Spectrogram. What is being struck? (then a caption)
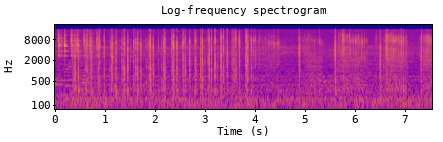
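Embossed faux leather handbag. Long nails rapidly scratch and tap the textured surface of a medium, hollow brown handbag made of glossy embossed crocodile-pattern leather or faux leather with a small metal heart charm. The first four seconds are a dense stream of crisp, bright, dry clicks over a low rumble. The rest becomes sparser, with a steady soft scratchy hiss and occasional sharp taps.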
